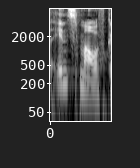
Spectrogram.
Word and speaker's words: Innsmouth: Innsmith? Innsmith, genau. Das übrigens Innsmouth genannt wird tatsächlich.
